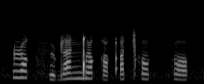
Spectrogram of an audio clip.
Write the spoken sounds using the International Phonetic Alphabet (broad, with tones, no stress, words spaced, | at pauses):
ɭɔ˦qsu˨ɖa˦ ŋ͡ǃu˦qu˨qʼə˦ǀʰɔ˦ kːɔ˦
